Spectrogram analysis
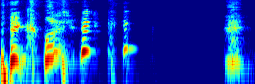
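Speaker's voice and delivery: slow, very high laughing pickle liquor; laughing disbelief. Real, not acted. Teller laughing at his own line. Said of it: "laughs, pickle liquor".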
